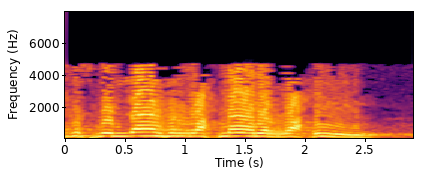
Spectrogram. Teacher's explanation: وإذا أضعت التكرير أصبحت الراء تشبه الضاد. فاجعل التكرير في الراء بصورة متوسطة فتنطقها كذا: بسم الله الرحمن الرحيم.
